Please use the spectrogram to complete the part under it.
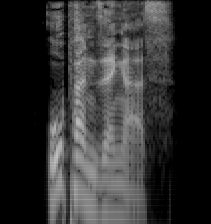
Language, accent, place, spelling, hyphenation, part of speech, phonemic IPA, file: German, Germany, Berlin, Opernsängers, Opern‧sän‧gers, noun, /ˈoːpɐnzɛŋɐs/, De-Opernsängers.ogg
- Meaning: genitive singular of Opernsänger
